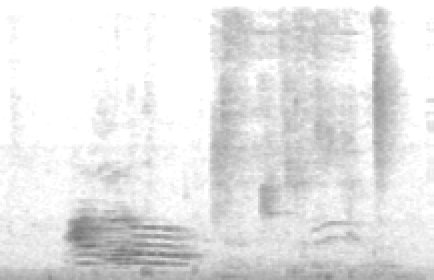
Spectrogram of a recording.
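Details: Pet cat indoors, wanting a massage after fighting or playing: one drawn-out, clear tonal meow lasting over a second, slightly falling at the end, followed by a woman speaking Marathi to it softly with light household noise.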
